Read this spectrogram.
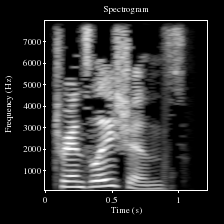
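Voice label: "translations", British English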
